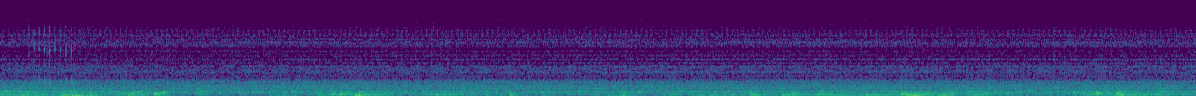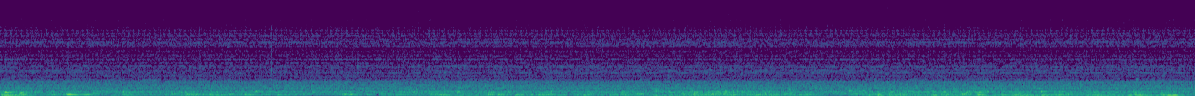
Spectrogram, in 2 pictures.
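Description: A scuba diver breathes through a regulator underwater, with bubbles gurgling out in bursts.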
